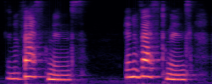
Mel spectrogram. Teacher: so you still stress vest investment and you reduce the ending investment investment however in false page you can skip middle T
